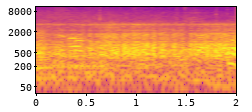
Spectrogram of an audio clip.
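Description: Faint background voices of people talking, over a steady low outdoor hum.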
